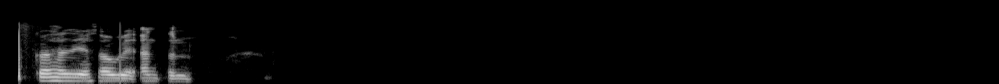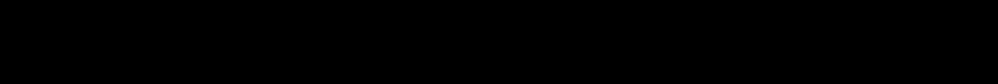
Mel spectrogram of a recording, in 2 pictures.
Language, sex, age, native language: Icelandic, male, 13, Icelandic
